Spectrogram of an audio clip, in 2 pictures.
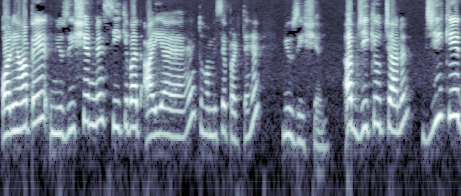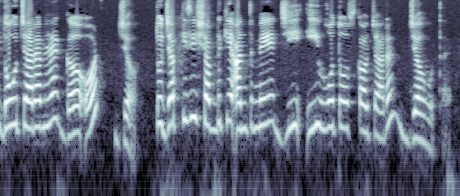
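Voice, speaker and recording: A woman's voice: sits high, lively intonation, a little slow, few pauses. A woman teaching English pronunciation, explaining each rule step by step and spelling words out letter by letter. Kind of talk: classroom explanation.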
